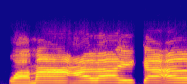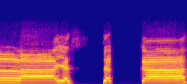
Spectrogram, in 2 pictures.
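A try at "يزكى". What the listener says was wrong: Yes, pakai zai, Bu. Yazzak. Tidak boleh, yes, itu sin. Yes, pakai z. Z, z, z, z, yes, yes. Ujung lidah sejajar gigi bawah, tetapi ada getaran di lidah.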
